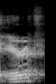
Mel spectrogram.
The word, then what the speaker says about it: Aric: So one of the big things was Shanhara and I say Eric because I know a man named Eric whose name is spelled that way. I know everybody says Arik internally, but they, you have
